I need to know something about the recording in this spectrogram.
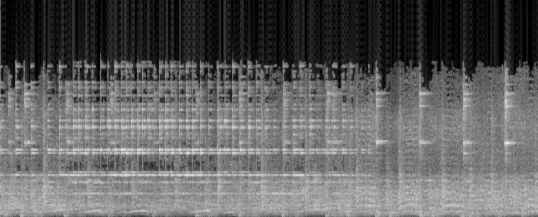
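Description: Temple bells ringing steadily and fast during the camphor-flame offering (deeparadhana) to the deities, with music and crowd voices underneath. The high bell tones drop away about seven and a half seconds in.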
